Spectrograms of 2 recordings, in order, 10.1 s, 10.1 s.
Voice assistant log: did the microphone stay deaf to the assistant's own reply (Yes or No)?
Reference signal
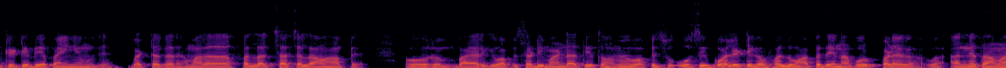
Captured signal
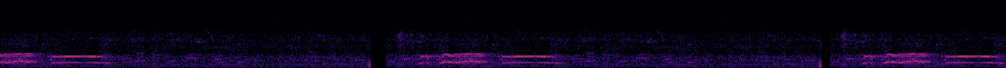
Yes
